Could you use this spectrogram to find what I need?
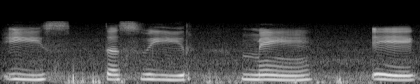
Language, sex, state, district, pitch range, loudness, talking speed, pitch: Hindi, female, Haryana, Rohtak, 210-235 Hz, -14 LUFS, 70 wpm, 225 Hz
